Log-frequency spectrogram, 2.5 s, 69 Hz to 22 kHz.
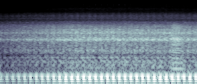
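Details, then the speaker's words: Honda CBR150 LED after engine teardown that fixed severe top-end rattling and cleared the oil passages, oil now flowing to the head: even, steady idle with no clatter; normal idle. "Eh sudah bagus kembali dan suaranya pun halus tidak Berisik"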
